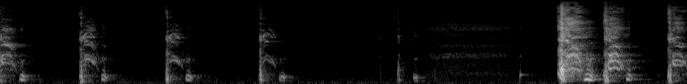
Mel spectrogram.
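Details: Coughing captured with a new high-fidelity microphone: separate sharp cough bursts, each with a short second part, then a faint hiss and more forceful coughs.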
